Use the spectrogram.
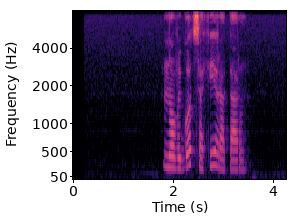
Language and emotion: Russian, neutral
